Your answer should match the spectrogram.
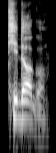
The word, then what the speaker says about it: Kidogo: Kidogo. Dogo. Go. Do. Dogo. Ki. Kidogo. Kidogo.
